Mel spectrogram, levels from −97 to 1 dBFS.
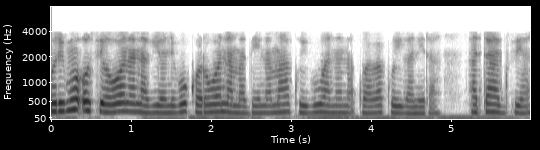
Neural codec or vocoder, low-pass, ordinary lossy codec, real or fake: autoencoder, 48 kHz, 128 numbers a frame, DAC-VAE, trained on Japanese speech; 7.2 kHz; AAC, 16 kbps; fake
